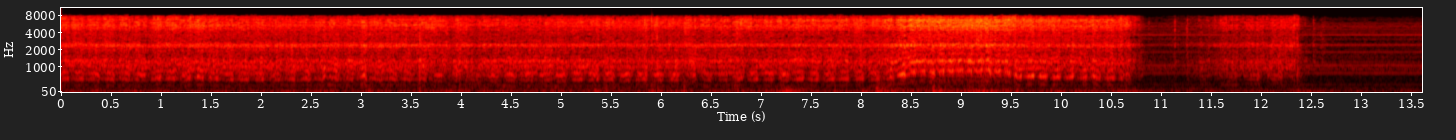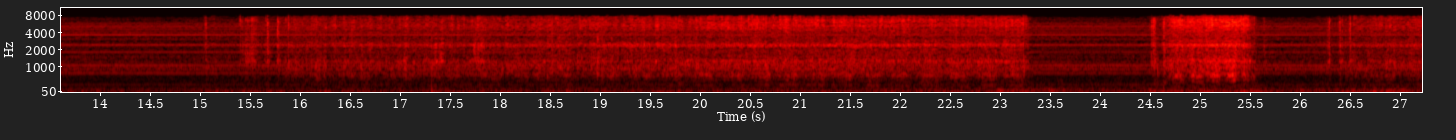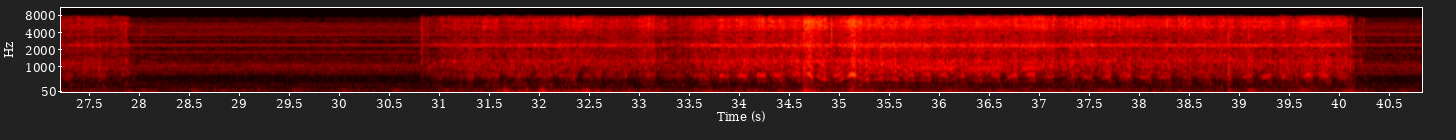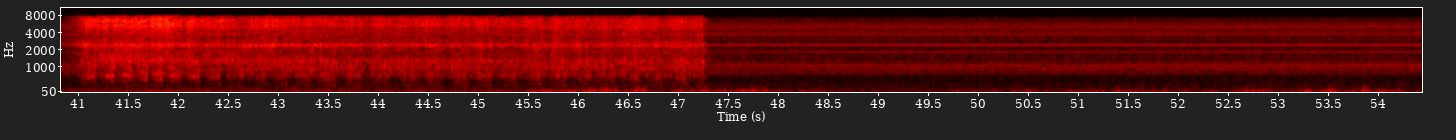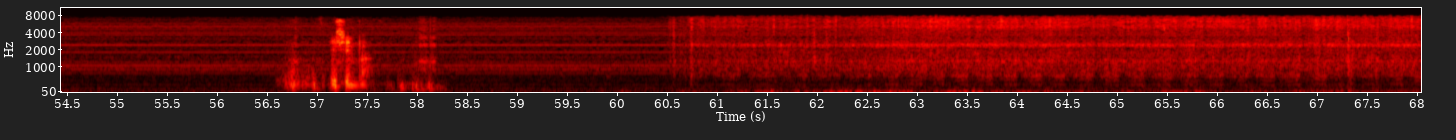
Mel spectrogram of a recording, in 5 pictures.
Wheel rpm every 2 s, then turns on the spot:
70, 60, 60, 70, 90, 30, 10, 0, 20, 30, 30, 20, 20, 20, 0, 20, 40, 60, 50, 50, 40, 40, 40, 20, 0, 0, 0, 0, 0, 0, 20, 40, 40, 40.
none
